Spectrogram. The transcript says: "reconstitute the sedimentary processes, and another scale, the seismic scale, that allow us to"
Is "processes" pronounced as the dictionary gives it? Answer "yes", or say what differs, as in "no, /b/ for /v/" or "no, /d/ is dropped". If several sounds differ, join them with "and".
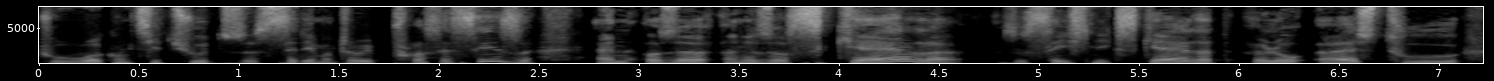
yes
